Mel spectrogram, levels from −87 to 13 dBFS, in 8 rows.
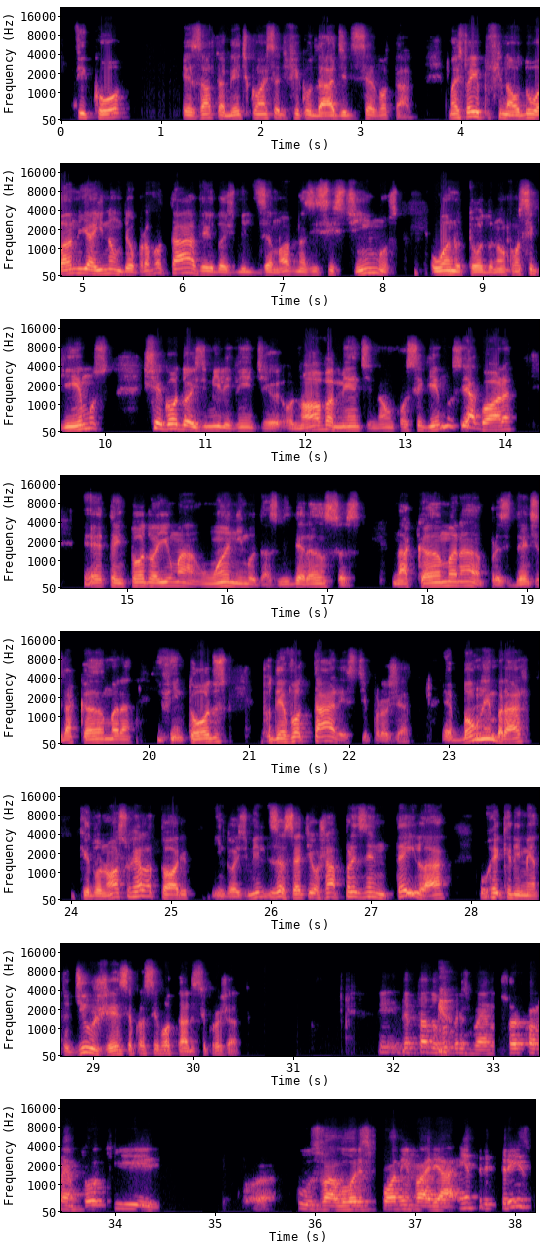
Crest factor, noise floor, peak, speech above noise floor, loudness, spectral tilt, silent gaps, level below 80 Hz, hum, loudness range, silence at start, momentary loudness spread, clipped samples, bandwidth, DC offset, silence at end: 14 dB; -76 dBFS; -2 dBFS; 61 dB; -15 LUFS; -4 dB/octave; none; -62 dBFS; none; 5 LU; 0.15 s; 12 LU; under 0.1%; 12 kHz; under 0.1%; 0.05 s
